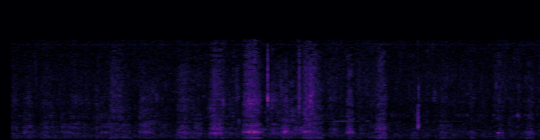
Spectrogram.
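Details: Pet Labrador retriever chewing on his dog house, breathing in quick rough panting bursts, about four per second, with a steady noisy hiss behind.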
